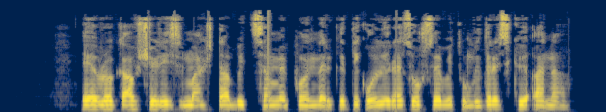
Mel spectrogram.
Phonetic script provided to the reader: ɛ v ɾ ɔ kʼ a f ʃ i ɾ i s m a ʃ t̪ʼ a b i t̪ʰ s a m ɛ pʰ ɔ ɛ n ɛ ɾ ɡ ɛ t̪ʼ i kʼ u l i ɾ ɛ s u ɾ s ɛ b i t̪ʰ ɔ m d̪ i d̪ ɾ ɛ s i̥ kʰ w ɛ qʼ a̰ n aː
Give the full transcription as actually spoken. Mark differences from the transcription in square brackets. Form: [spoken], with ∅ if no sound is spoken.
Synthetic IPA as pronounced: ɛ v ɾ ɔ kʼ a f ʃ i ɾ i s m a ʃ t̪ʼ a b i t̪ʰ s a m ɛ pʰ ɔ ɛ n ɛ ɾ ɡ ɛ t̪ʼ i kʼ u l i ɾ ɛ s u ɾ s ɛ b i t̪ʰ [u] m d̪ i d̪ ɾ ɛ s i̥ kʰ w ɛ qʼ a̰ n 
